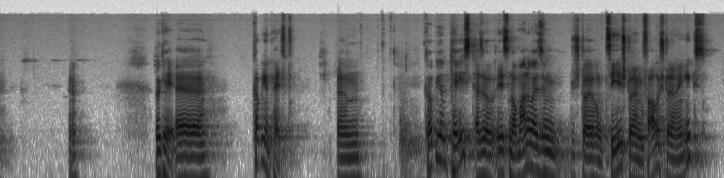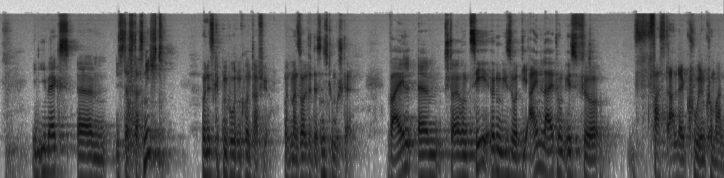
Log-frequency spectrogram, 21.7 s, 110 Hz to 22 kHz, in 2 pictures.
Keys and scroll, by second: 8.6 Down, 9.5 Down, 9.7 Left, 9.7 Up, 11.2 Down.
